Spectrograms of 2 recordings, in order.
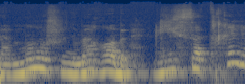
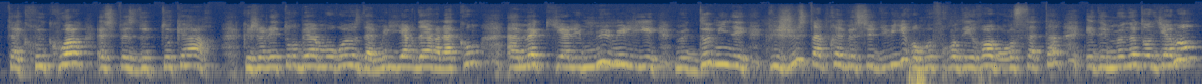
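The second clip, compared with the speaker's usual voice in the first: louder, higher and fast, spitting contempt; furious outburst; 5 semitones higher, 5 dB louder than usual. Acted. Heroine raging over the choking billionaire, furious shout. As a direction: let the rage explode at him.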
